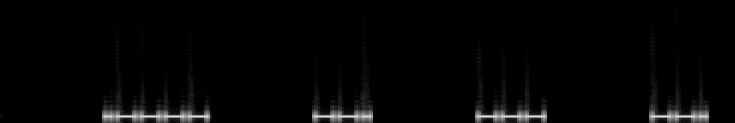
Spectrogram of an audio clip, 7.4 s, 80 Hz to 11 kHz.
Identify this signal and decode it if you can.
Morse code, heard as a keyed tone, about 21 wpm, spaced as for 7 wpm, 700 Hz. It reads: 1GOG
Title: USA Call Signs - 5 Characters - 6x Character Spacing - 20wpm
